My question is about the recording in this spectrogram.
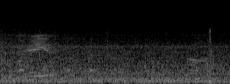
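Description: Steady, low outdoor street background noise with a faint, brief distant voice a little under half a second in.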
